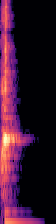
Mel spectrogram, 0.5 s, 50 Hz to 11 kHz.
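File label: E3, bass flute; Xsample VOL-2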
